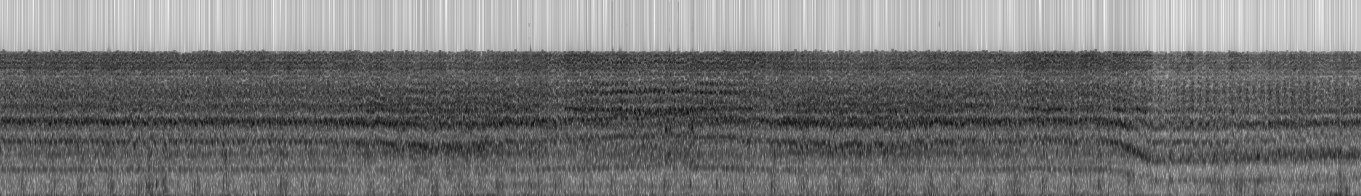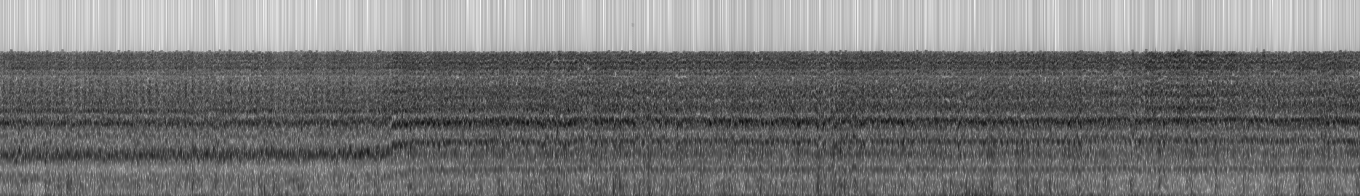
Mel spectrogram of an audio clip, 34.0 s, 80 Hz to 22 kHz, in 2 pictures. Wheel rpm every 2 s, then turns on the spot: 160, 160, 160, 160, 160, 160, 160, 110, 110, 120, 120, 160, 160, 160, 160, 170, 160.
none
